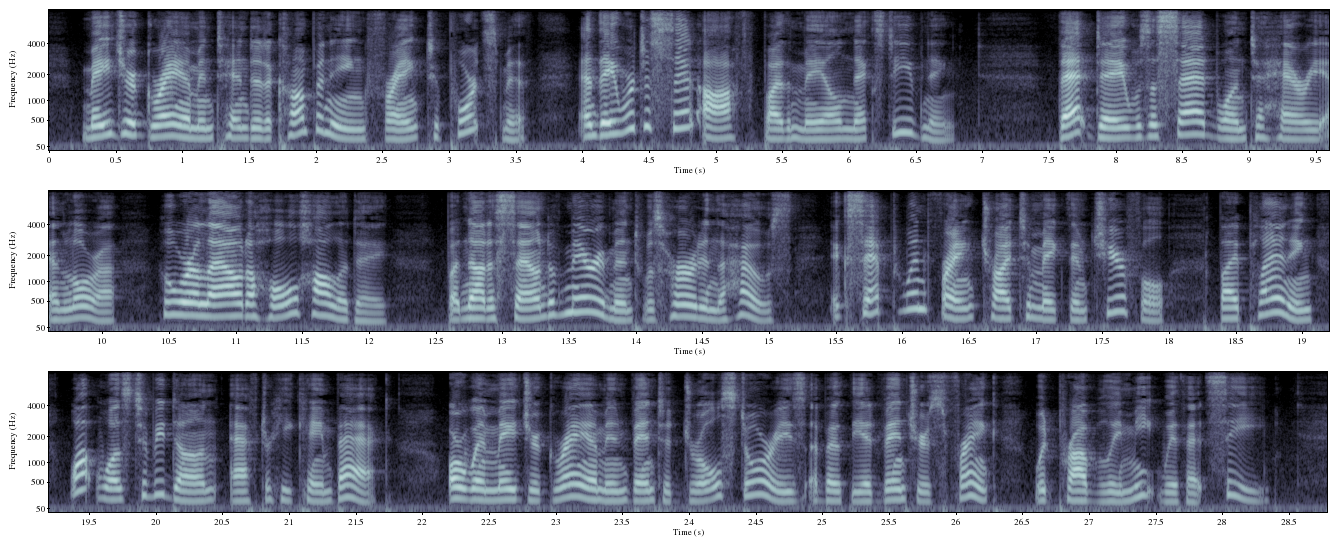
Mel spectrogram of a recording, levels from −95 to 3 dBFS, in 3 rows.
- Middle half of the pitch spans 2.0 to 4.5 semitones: No, average, 5.3 semitones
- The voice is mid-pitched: Yes, medium, 180 Hz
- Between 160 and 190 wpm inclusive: Yes, average, 170 wpm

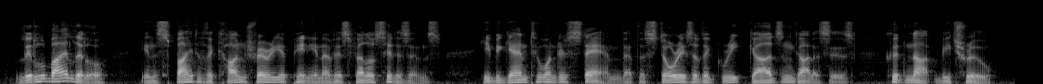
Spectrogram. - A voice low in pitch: Yes, low, 100 Hz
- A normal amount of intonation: Yes, average, 3.8 semitones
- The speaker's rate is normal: Yes, average, 170 wpm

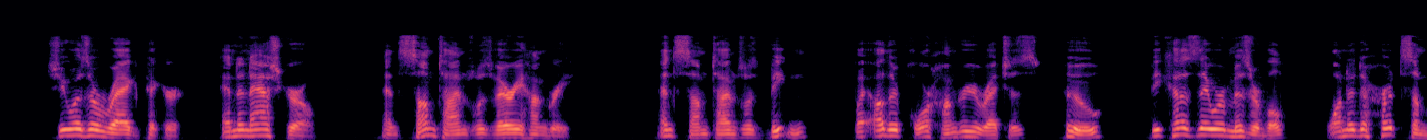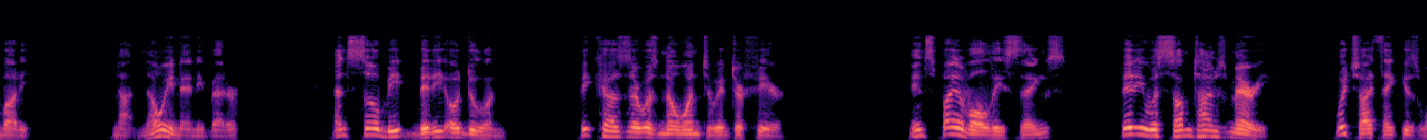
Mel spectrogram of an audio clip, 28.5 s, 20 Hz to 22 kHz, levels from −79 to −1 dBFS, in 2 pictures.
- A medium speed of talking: No, slow, 130 wpm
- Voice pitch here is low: Yes, low, 120 Hz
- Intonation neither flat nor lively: No, wide, 7.9 semitones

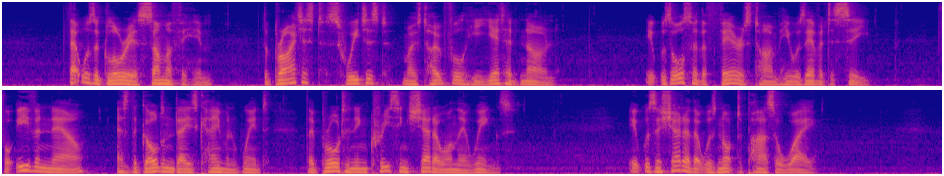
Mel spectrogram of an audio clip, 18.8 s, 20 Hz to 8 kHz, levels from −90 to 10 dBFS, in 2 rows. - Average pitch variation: Yes, average, 4.6 semitones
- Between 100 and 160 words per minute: No, average, 175 wpm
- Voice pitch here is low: Yes, low, 110 Hz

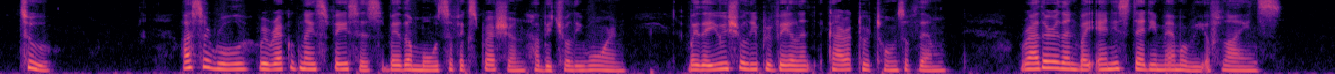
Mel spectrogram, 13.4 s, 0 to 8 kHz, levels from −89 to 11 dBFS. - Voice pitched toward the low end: No, high, 195 Hz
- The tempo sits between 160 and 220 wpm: No, slow, 135 wpm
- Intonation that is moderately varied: Yes, average, 3.8 semitones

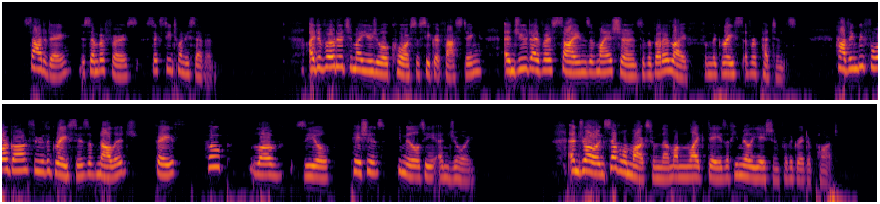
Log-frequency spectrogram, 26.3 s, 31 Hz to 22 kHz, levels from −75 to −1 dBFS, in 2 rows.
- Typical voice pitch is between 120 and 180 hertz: No, high, 195 Hz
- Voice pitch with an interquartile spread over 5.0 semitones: Yes, wide, 5.4 semitones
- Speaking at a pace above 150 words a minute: No, slow, 135 wpm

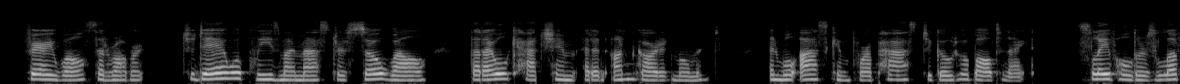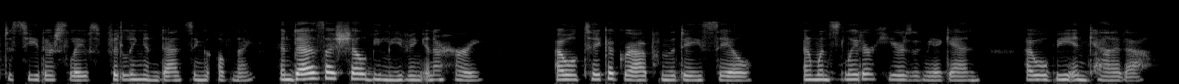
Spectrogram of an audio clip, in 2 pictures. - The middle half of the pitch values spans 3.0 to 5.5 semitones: No, narrow, 2.5 semitones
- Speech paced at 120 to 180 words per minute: No, average, 200 wpm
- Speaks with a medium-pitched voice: No, high, 210 Hz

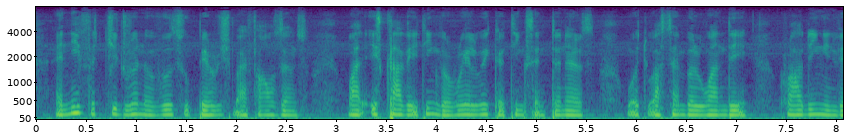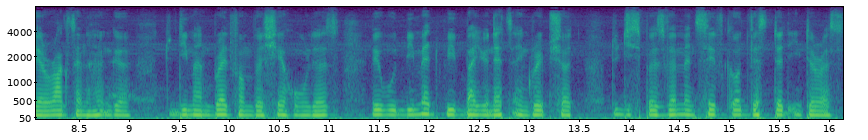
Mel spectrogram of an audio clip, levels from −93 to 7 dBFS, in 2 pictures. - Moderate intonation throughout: No, narrow, 1.5 semitones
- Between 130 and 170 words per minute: No, average, 180 wpm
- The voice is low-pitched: Yes, low, 120 Hz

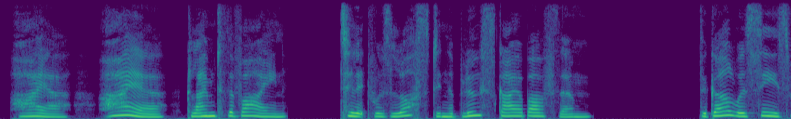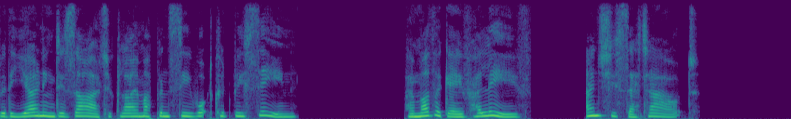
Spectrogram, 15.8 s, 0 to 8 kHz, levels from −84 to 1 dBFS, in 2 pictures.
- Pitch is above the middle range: Yes, high, 210 Hz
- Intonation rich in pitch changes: No, average, 3.2 semitones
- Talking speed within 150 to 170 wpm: Yes, average, 155 wpm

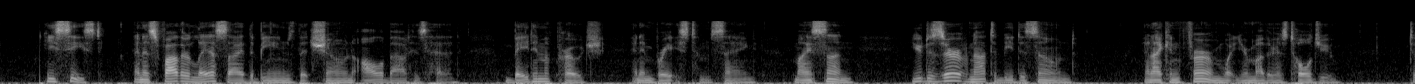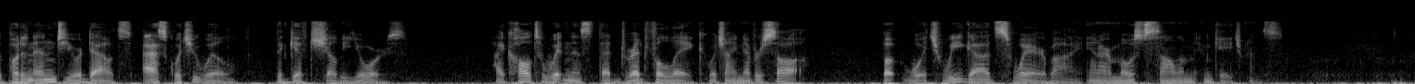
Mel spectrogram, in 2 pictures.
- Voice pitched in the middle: No, very low, 95 Hz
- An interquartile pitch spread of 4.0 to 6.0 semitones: No, average, 3.5 semitones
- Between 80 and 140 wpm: No, average, 165 wpm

